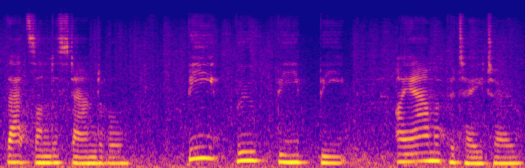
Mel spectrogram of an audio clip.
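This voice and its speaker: A text-to-speech robot voice of a woman, reading out chat messages in an even, mechanical way. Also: sits low, a little slow, far from the mic, background noise. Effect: synthetic text-to-speech voice. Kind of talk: flat read-out chat messages.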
